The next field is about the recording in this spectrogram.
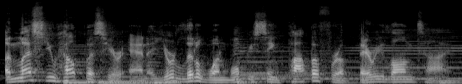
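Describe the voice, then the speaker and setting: A man's voice: medium pitch, lively intonation, fairly quick, lightly acted. A man playing an earnest, by-the-book police detective with a clipped, official manner in a crime game. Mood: stern. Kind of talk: dramatic game acting. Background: loud music, vehicle noise.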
